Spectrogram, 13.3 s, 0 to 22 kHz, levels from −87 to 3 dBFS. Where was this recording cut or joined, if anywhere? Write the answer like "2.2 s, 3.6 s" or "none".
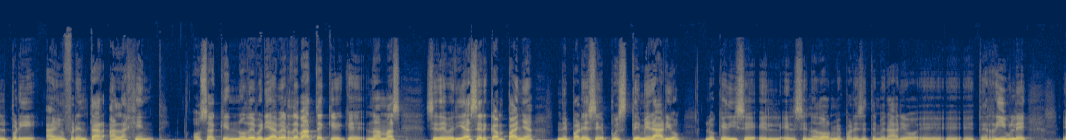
none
